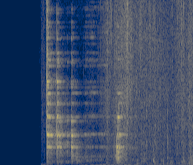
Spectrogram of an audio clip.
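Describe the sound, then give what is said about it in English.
Dishes clink and clatter as they are handled and packed up while a house is being packed, with sharp ringing strikes at first, then a busy jumble of softer knocks and scrapes. Fairly loud, no voices. “Jerry broached the subject with her as we packed dishes.”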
